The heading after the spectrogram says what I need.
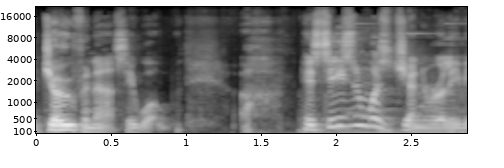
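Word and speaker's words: Giovinazzi: championship lead from antonio givenazzi his teammate at the final race of the season and i know that you italians don't like my pronunciation of juvenatsi but okay fine i'll say jovanazi what his season was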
